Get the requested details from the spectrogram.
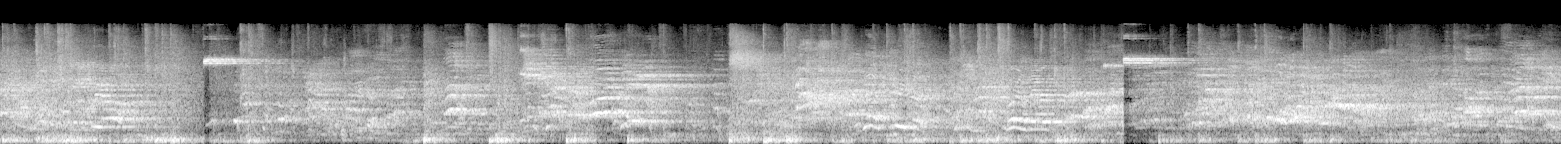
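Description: A volleyball is struck with sharp slaps again and again.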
